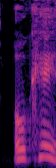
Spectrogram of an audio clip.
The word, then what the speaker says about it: OKeh: Heinemann, a German-American entrepreneur, OK started as the phonograph division of the Otto Heinemann Phonograph Company. The name OK itself is a play on Heinemann's initials, O-K-E-H, which is how it's spelled, and would soon become synonymous with quality recordings across a variety of genres.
